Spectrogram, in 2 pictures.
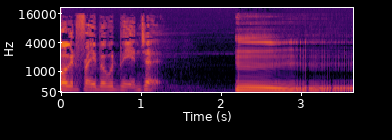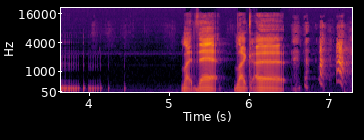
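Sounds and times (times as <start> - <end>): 
speech: 0.0 - 1.4, 2.2 - 3.2, 5.2 - 6.8
long loud rumbling fart: 2.2 - 4.2.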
